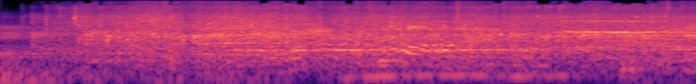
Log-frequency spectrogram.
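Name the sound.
audience applause at a lecture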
